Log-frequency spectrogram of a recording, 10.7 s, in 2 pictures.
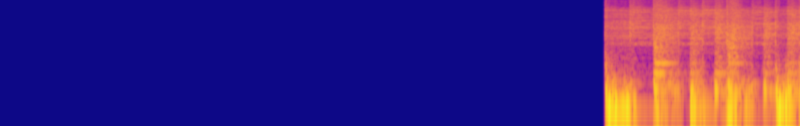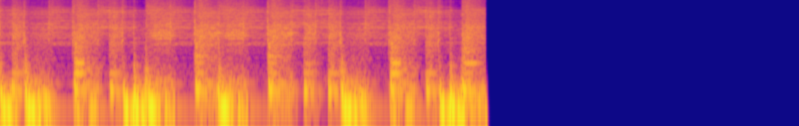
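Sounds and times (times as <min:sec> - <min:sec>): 
drum break: 0:04.0 - 0:08.6.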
